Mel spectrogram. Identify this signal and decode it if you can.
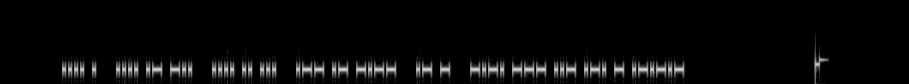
Morse code, heard as a keyed tone, about 37 wpm, 700 Hz. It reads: HE HAD HIS WAY AT COURT.
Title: Sentences from Top 1600 Words 40wpm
